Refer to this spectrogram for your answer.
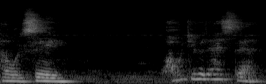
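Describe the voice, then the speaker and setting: Man in his 60s, from Texas, gravelly voice, echoey room, reflective interview storytelling. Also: fairly high pitch, animated, normal speed, a little mellow, slight background noise. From Texas, USA. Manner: reflective, earnest storytelling with many restarts. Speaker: interviewee, former pachuco. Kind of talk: casual recorded interview.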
